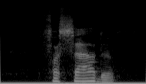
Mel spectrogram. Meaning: 1. façade (of a building) 2. façade (deceptive outward appearance) 3. face
- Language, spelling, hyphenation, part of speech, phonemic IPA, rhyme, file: Dutch, façade, fa‧ça‧de, noun, /ˌfaːˈsaː.də/, -aːdə, Nl-façade.ogg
